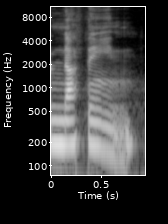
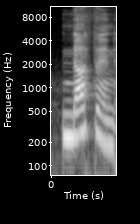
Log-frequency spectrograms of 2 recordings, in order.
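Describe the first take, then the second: First: "nothing" with its full -ing ending; full form. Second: "nothing" with a dropped g, ending in -in. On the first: Teacher explaining the short form, "nothing" with full -ing. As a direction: give "nothing" the complete ing sound. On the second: Teacher showing learners the short form, "nothing" ending in -in. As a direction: say "nothing" casually as nuth-in. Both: Shown as a demonstration. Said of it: "is short for nothing".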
